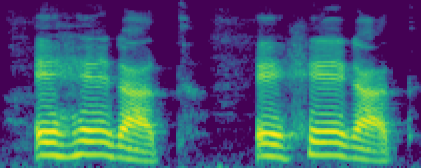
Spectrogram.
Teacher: La E se conoce en fonética como vocal semicerrada anterior no redondeada. La E suena como en el castellano, por ejemplo en la palabra ejegat, ejegat, que significa viento.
